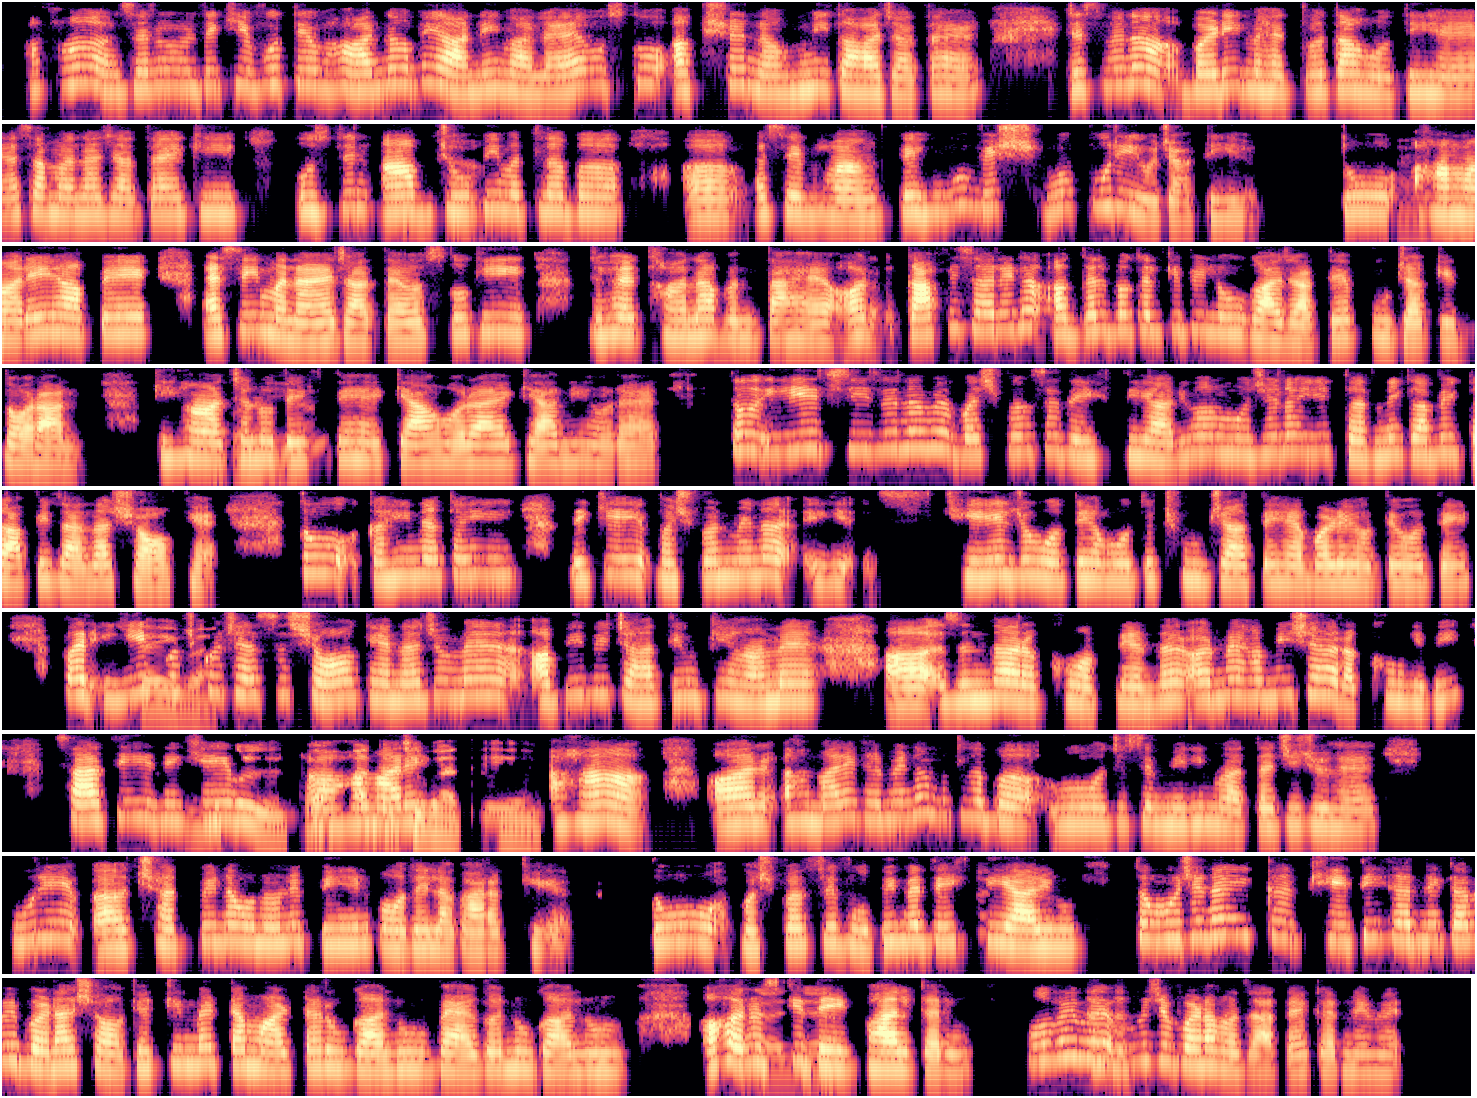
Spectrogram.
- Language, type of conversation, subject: Hindi, podcast, बचपन का कोई शौक अभी भी ज़िंदा है क्या?
- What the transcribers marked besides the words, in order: in English: "विश"; laughing while speaking: "और"; laugh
